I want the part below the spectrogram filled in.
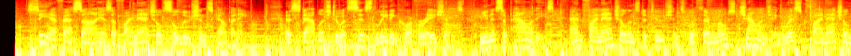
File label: Narration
